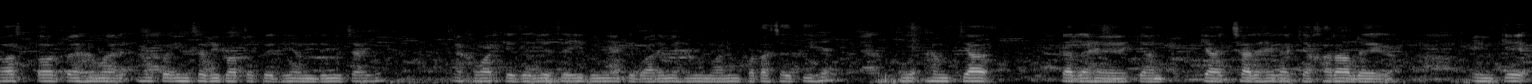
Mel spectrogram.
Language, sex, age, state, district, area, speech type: Urdu, male, 18-30, Bihar, Saharsa, rural, spontaneous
